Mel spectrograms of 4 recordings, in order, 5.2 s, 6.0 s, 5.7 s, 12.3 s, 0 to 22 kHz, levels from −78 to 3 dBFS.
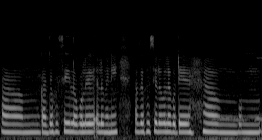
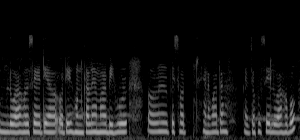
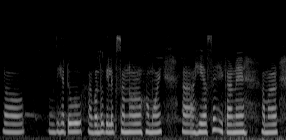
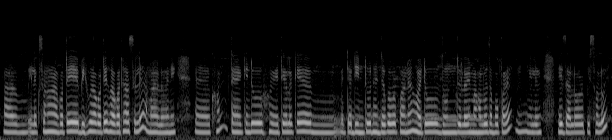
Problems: constant background noise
